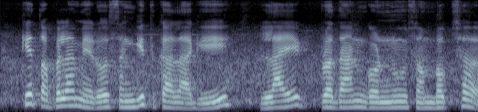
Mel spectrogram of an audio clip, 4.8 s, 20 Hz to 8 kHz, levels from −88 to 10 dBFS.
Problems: none marked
